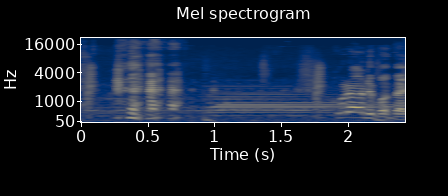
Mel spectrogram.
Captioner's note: laughing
